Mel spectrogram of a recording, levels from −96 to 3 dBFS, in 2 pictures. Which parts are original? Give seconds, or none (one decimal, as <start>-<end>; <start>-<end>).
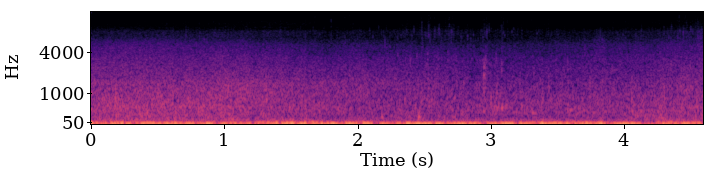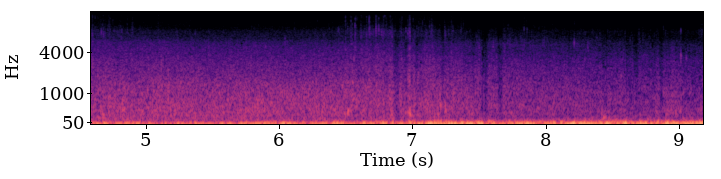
0.0-9.2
